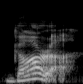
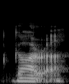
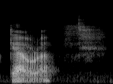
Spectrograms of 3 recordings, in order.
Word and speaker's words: Gaura: about that flower in the garden it is pronounced gara her partner apparently knows about flowers so she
